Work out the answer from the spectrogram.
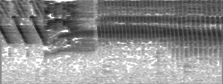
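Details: Canary tutor song for young birds in training for singing contests. Three quick downward-sweeping notes lead into a harsh mid-pitched roll, then a rapid, even, high trill repeated many times a second.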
